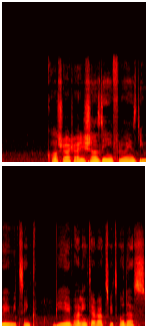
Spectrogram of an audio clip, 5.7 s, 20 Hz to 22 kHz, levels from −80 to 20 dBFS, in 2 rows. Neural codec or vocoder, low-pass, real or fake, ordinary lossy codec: vocoder, 44.1 kHz, 128 mel bands, Pupu-Vocoder; 14.4 kHz; fake; none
